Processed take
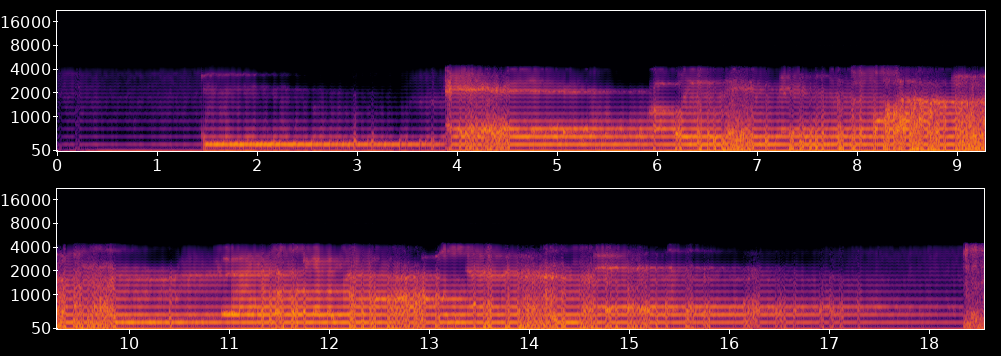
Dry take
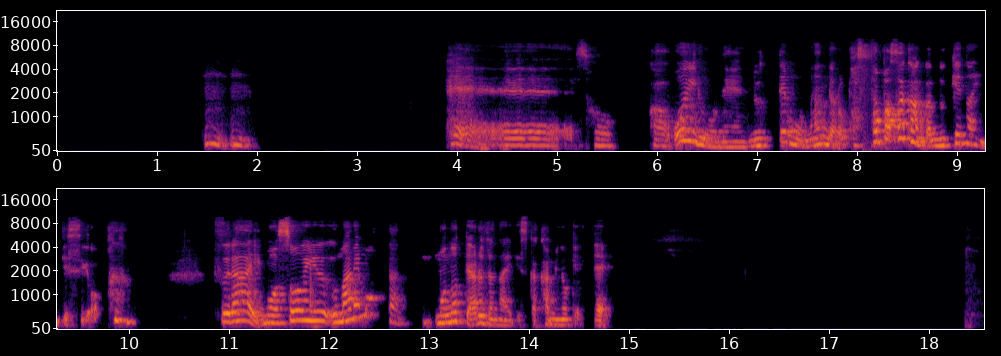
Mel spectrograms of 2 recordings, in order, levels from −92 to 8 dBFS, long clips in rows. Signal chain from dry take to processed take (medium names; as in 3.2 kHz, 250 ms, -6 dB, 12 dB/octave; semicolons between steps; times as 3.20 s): reverberation RT60 3.4 s, pre-delay 43 ms, DRR -6 dB; monotone LPC vocoder at 8 kHz 220 Hz; level flattener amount 70%; trim -3.5 dB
